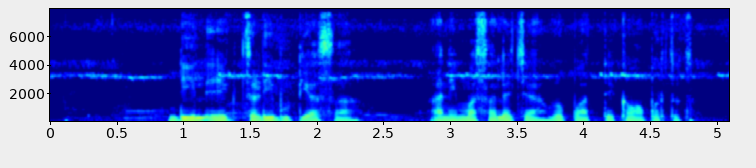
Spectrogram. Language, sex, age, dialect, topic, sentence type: Marathi, male, 18-24, Southern Konkan, agriculture, statement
